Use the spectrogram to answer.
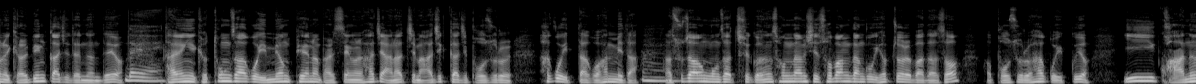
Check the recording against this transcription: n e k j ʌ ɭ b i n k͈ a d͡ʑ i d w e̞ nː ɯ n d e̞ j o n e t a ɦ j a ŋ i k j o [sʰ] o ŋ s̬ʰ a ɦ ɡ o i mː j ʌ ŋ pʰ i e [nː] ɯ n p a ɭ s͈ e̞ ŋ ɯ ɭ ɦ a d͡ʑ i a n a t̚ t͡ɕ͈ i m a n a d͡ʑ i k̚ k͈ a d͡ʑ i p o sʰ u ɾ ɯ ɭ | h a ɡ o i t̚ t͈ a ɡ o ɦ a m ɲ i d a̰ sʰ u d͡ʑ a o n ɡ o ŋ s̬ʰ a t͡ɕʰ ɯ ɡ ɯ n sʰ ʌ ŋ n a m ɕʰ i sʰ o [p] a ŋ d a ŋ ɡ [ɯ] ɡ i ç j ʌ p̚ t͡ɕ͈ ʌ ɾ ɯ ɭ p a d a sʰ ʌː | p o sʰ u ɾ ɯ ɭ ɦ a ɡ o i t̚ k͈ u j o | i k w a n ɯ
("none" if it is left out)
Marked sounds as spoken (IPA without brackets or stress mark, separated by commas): tʰ, n, b, u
